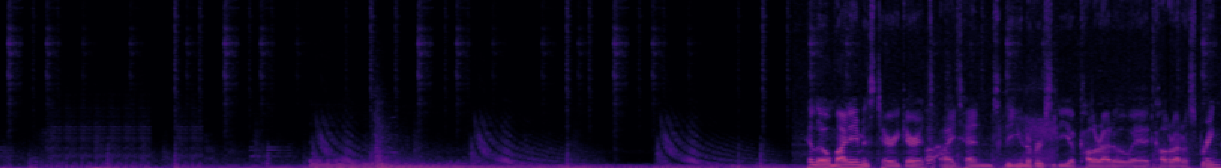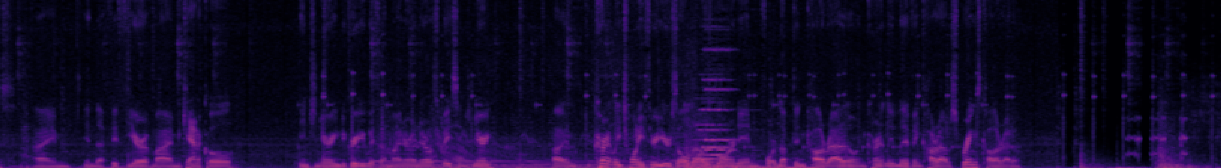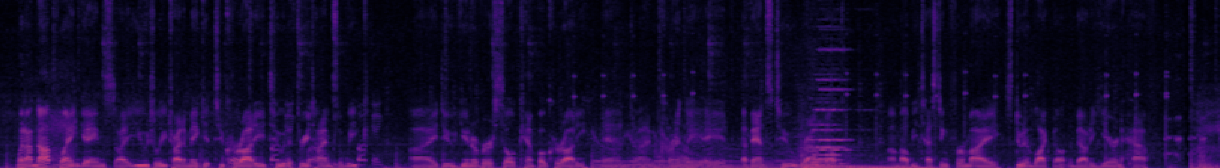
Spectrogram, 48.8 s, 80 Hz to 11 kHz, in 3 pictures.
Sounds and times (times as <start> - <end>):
Music: 0.0 - 19.1, 20.2 - 46.4, 48.3 - 48.8
Speech: 10.8 - 19.4, 20.2 - 22.9, 23.6 - 29.9, 32.8 - 43.7, 44.4 - 47.9.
